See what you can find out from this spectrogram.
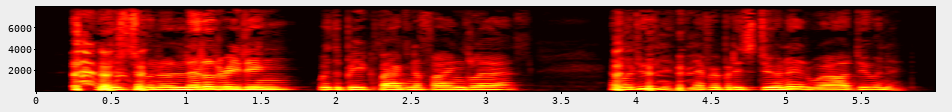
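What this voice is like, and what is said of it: Imitates another person's voice. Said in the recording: “I feel like I sounded like Trump there... That's a very good impression... It wasn't nasally enough. Like, I wasn't doing the sniff”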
